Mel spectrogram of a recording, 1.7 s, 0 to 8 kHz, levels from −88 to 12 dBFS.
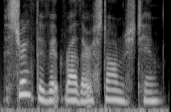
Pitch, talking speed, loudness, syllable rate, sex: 225 Hz, 245 wpm, -17 LUFS, 6.8 syllables/s, female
